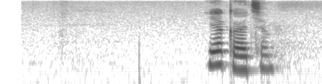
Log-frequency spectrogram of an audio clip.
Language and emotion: Russian, neutral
